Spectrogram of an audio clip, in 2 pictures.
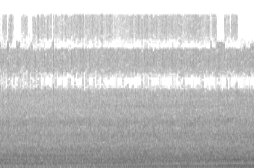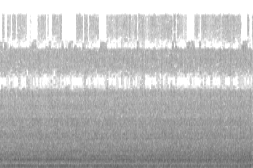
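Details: Jeep Grand Cherokee at first start after maintenance and a coolant refill, with penetrating oil burning off the exhaust manifold: smooth, steady idle with an even hum and no knocks, ticks or misses. The engine sounds healthy.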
